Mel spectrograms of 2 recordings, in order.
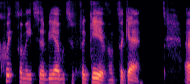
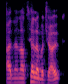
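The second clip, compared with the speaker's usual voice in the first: usual speaking voice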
